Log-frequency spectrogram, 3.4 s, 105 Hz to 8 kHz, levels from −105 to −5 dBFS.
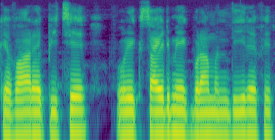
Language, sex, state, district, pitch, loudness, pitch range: Hindi, male, Bihar, Kishanganj, 125 Hz, -17 LUFS, 125-130 Hz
